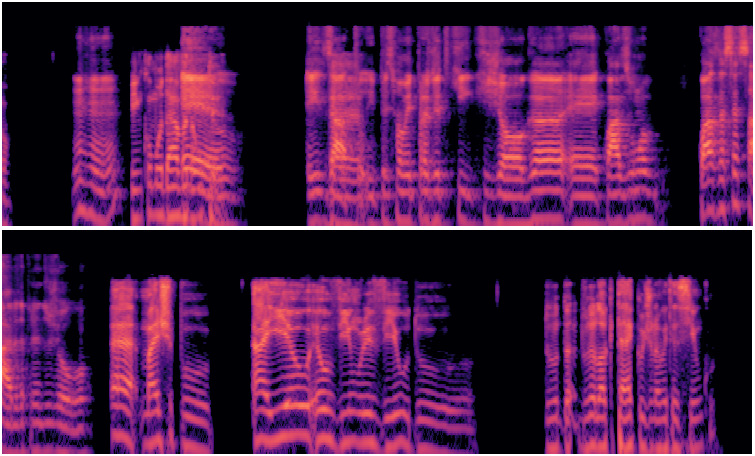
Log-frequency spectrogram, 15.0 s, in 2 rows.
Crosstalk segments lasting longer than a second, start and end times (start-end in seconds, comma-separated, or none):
none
